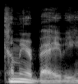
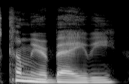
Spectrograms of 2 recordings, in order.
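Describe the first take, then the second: First: Said in the usual way. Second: Put-on slow, drawn-out child's echo; lightly voiced child repeating a phrase; imitating young son. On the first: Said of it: "I'll be like". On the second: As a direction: echo it back like a little boy, stretched out. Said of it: "And he goes".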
